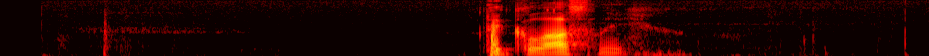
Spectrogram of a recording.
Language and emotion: Russian, neutral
